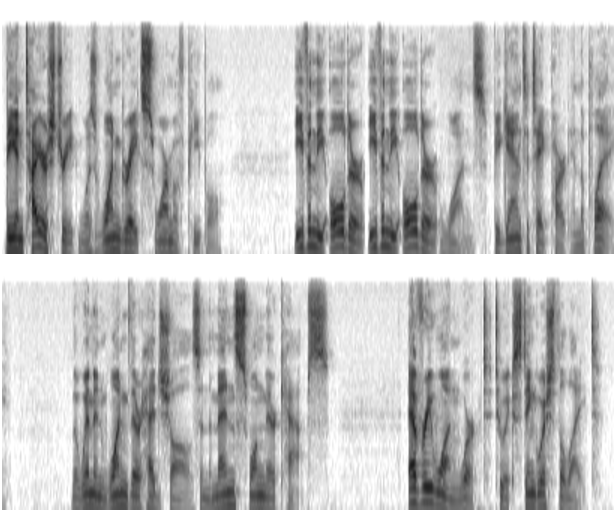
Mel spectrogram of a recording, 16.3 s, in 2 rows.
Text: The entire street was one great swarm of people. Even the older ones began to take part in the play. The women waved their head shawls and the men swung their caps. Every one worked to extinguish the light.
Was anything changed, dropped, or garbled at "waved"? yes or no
yes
